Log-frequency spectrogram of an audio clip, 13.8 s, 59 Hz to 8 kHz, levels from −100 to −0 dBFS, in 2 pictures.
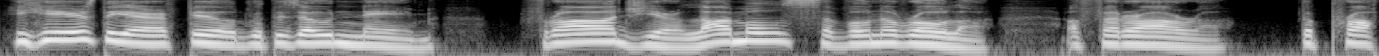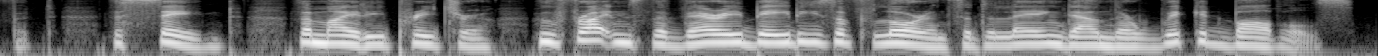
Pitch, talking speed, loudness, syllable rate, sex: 170 Hz, 145 wpm, -17 LUFS, 4.7 syllables/s, female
